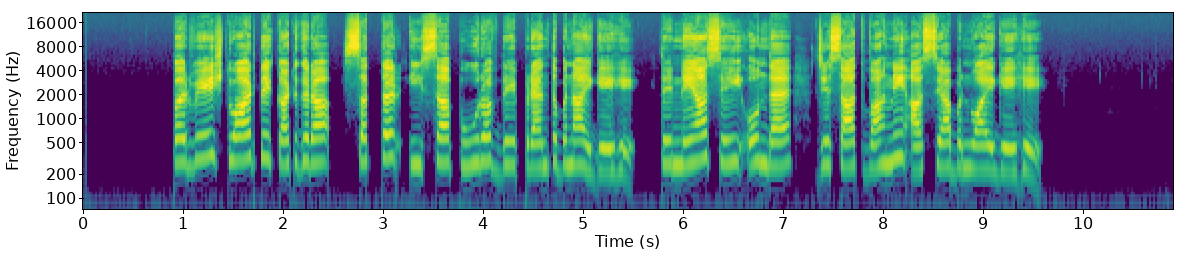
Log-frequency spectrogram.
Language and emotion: Dogri, neutral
